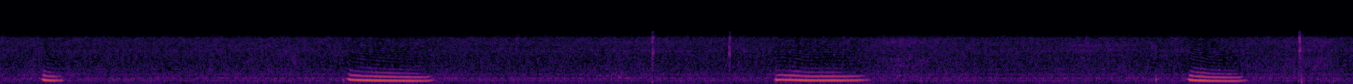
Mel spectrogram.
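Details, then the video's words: Sleeping domestic cat snoring: four low, hummed, slightly falling tones, each under a second long, spaced about four seconds apart with quiet breathing pauses between, indoors in a small room. "Snoring kitty"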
